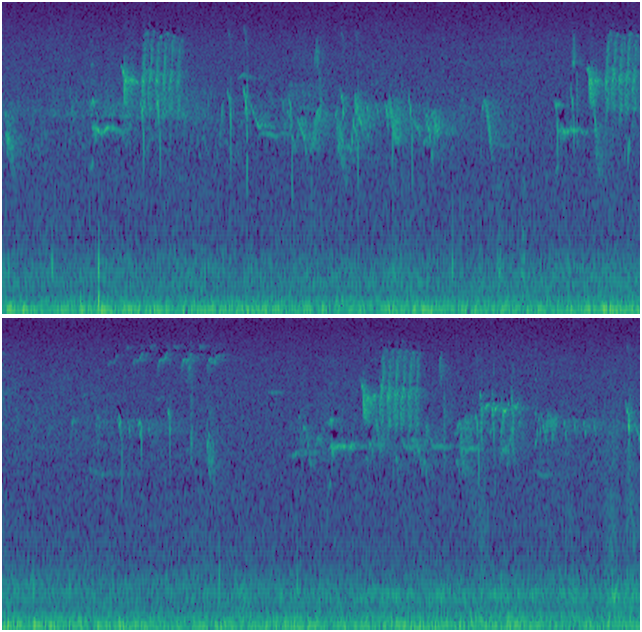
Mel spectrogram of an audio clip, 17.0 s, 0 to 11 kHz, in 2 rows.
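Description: Several birds, the bird 5-3 and two wild ones, trade short, high, rasping calls back and forth in bursts every few seconds, softly, over a steady low rumble of background noise. No one speaks.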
